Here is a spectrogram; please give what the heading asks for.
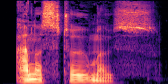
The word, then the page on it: anastomose: British English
